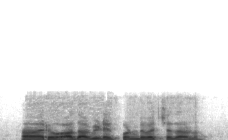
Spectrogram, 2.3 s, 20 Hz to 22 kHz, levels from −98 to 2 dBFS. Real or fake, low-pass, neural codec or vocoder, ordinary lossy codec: real; 7.2 kHz; none; Opus, 24 kbps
